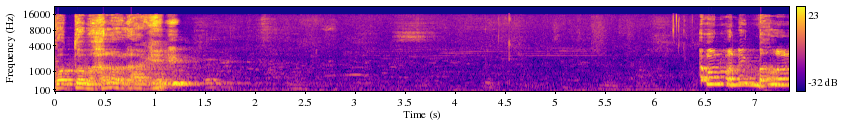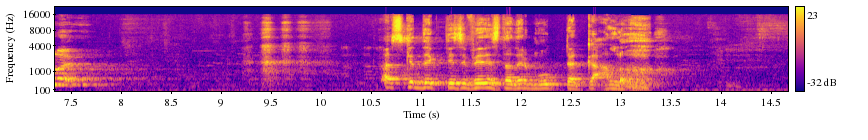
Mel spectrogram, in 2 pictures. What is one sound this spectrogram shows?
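A man chants in a drawn-out, melodic voice through a microphone and loudspeakers, with pauses between phrases.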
